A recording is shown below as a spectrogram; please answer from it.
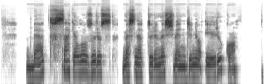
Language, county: Lithuanian, Klaipėda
